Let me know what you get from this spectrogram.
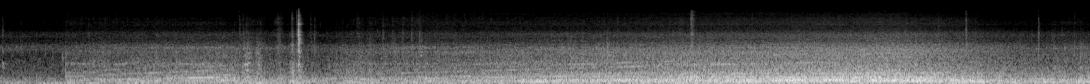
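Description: Cadillac V16 engine accelerating under way, heard from inside the cabin with the convertible top up. Its pitch rises and it grows louder along with the road noise over the first several seconds. There is a single sharp click about three seconds in.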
